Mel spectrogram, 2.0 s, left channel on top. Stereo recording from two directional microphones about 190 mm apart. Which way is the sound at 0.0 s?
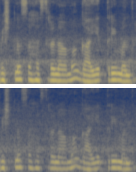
30° left (ahead or behind).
